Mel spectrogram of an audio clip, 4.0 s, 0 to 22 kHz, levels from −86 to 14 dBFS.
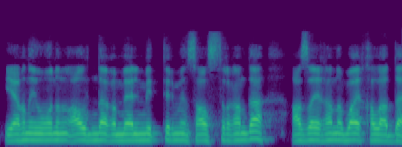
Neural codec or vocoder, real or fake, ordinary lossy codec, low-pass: autoencoder, 48 kHz, 32 numbers a frame, DAC-VAE, trained on Japanese speech; fake; MP3, 64 kbps; 9.9 kHz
